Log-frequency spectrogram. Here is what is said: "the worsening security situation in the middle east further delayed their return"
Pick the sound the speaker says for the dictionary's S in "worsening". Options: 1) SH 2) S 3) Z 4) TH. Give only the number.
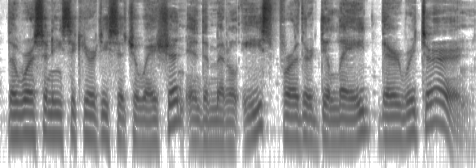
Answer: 2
